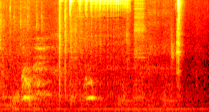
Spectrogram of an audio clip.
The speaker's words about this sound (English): Open up the door. Let the dog in. He's all fucking thrilled.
